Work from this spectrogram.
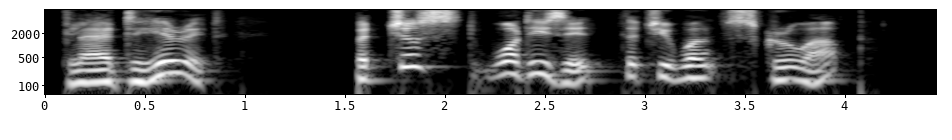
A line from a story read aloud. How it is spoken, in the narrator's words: Bug sighed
